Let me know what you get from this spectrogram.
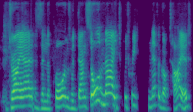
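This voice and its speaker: An amateur performer voicing a gentle, nervous male faun with a hesitant, apologetic manner in a screenplay readthrough. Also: medium pitch, expressive, normal speed, highs cut off. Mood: wistful, nostalgic. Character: nervous, guilt-ridden, gentle male faun, kindly host.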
